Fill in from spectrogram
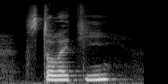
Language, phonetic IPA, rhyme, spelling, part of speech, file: Czech, [ˈstolɛciː], -ɛciː, století, noun, Cs-století.ogg
- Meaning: century (period of 100 years)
